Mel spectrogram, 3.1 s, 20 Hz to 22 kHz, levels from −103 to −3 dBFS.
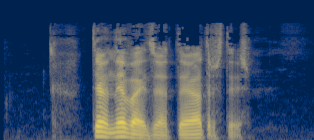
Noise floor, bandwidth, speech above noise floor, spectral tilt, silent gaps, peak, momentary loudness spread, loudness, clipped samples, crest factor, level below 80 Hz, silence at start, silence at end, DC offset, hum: -73 dBFS; 11.5 kHz; 51 dB; -5 dB/octave; none; -6 dBFS; 18 LU; -22 LUFS; under 0.1%; 20 dB; -52 dBFS; 0.5 s; 0.65 s; under 0.1%; none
